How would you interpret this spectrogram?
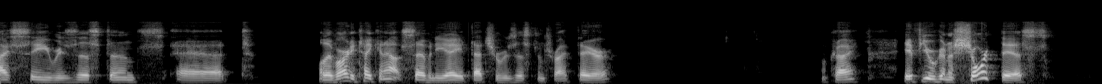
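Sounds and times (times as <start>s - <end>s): faint steady hum: 0.0s - 11.0s
computer mouse clicks: 7.2s - 7.7s.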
